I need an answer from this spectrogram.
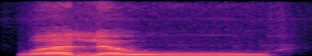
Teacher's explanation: لام کے بعد واو ساکن آ رہی ہے، ایک الف کے برابر اس کو کھنچاؤ دیں گے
